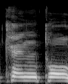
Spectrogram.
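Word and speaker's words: 見当: 견당이거든요. 그래서 발음은 켄토 그래요. 켄토.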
